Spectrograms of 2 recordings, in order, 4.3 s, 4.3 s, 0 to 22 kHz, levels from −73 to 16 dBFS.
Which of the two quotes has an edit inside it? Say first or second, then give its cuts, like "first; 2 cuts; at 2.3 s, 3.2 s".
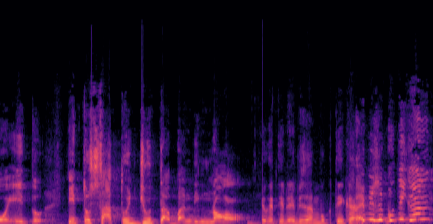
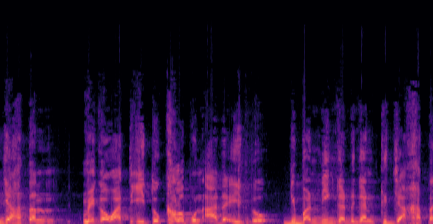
first; 1 cut; at 2.7 s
